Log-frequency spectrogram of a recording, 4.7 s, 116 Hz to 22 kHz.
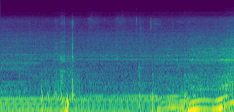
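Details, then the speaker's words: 2015 Jeep Patriot that kept shutting off by itself while running, after fixing the bad main ground and grounds: engine idles steady and smooth, picks up cleanly on a light rev with no stumble or cut-out; running normally. "Hey, I think I fixed it."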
